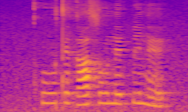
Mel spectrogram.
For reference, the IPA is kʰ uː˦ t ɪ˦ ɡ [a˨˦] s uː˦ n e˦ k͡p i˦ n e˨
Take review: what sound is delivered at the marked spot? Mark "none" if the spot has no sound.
a˨˦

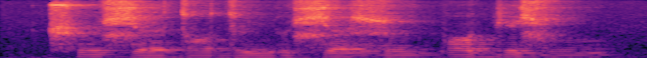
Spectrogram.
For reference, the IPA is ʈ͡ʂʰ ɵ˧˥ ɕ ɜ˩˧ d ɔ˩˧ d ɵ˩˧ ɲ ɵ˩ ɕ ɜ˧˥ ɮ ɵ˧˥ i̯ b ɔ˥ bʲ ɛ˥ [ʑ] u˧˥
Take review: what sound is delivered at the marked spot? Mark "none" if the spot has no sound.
ʑ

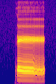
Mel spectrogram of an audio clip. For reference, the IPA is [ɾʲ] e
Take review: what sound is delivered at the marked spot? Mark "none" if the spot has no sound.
ɾ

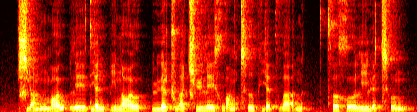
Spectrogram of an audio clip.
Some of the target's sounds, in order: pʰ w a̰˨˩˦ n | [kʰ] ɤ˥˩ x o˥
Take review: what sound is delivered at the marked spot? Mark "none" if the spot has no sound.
t̪ʰ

